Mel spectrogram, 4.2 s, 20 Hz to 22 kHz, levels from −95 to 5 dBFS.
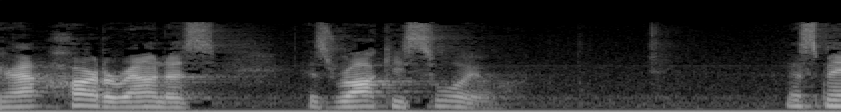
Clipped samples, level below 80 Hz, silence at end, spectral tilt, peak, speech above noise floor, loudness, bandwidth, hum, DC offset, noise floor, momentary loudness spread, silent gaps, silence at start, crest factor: under 0.1%; -66 dBFS; 0 s; -4 dB/octave; -12 dBFS; 32 dB; -30 LUFS; 10.5 kHz; none; 1%; -63 dBFS; 17 LU; none; 0 s; 22 dB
